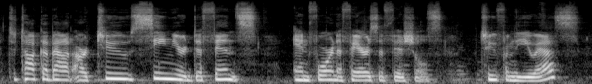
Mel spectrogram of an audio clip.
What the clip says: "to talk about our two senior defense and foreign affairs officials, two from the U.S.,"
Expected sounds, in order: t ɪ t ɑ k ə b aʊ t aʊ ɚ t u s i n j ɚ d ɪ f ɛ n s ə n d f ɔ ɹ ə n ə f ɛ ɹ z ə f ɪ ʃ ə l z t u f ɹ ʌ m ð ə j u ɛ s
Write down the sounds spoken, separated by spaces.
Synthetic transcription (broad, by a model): t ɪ t ɑ k ə b aʊ t aʊ ɚ t u s i n j ɚ d ɪ f ɛ n s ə n f ɔ ɹ ə n ə f ɛ ɹ z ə f ɪ ʃ l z t u f ɹ ʌ m ð ə j u ɛ s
